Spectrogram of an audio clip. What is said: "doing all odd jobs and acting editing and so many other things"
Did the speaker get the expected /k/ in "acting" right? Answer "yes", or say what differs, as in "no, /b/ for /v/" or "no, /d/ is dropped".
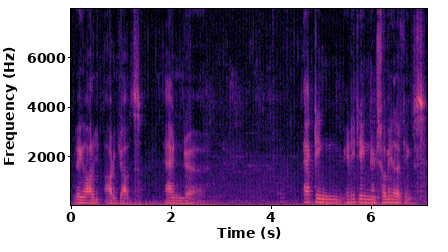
yes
